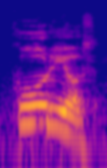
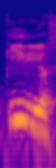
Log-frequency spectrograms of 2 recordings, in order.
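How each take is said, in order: First: It uses the ancient Koine Greek pronunciation. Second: It uses the later, medieval-style pronunciation. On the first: This is how the word sounded in biblical Greek. The speaker calls it right. "Esa es la pronunciación correcta en el griego koinés" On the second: This form was adopted from about the Middle Ages. The speaker calls it wrong. "lo que muchos dicen Kyrios"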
